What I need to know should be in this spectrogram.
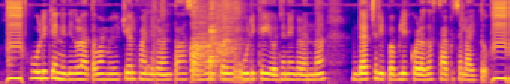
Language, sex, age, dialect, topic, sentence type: Kannada, female, 25-30, Central, banking, statement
